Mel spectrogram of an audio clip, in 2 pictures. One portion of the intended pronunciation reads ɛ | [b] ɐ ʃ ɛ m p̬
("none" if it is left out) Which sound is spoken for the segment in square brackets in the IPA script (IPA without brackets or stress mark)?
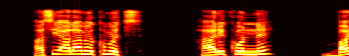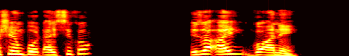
b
